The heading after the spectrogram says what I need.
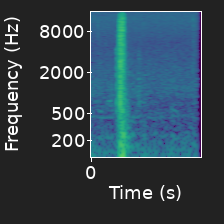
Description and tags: car-door slam
Closing a car door.
Recorded in December 2006 on a Telefunken Magnetophon 301.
